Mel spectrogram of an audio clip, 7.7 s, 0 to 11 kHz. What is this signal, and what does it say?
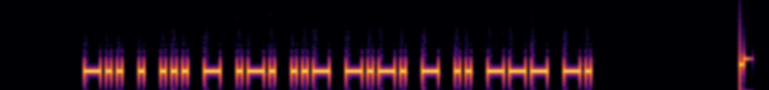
Morse code, heard as a keyed tone, about 22 wpm, 700 Hz. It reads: DESTRUCTION
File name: practice / 22wpm / Eleven Letter Words - 22wpm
